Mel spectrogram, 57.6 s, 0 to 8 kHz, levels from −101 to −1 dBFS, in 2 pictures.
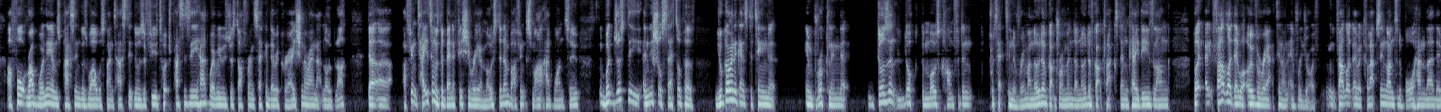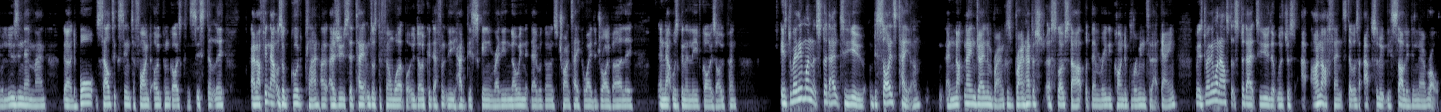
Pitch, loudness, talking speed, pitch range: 125 Hz, -29 LUFS, 225 wpm, 115-140 Hz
